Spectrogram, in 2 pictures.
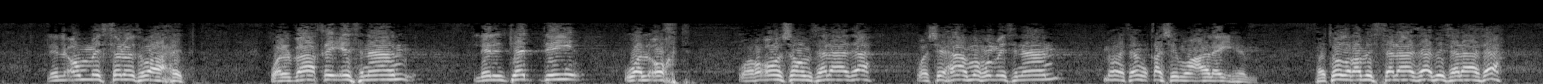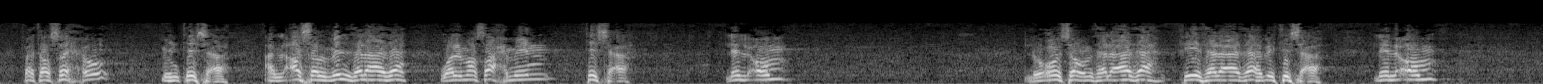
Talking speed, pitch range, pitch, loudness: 65 wpm, 190-215 Hz, 205 Hz, -14 LUFS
